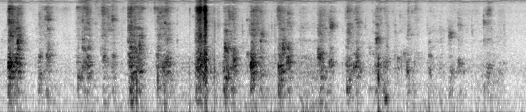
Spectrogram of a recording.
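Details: A female Alaskan Malamute named Liza pants rapidly after showing off her fighting moves on an old fish toy indoors while her aunt visits. Breathy puffs come in a fast, uneven run over a low indoor hum.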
